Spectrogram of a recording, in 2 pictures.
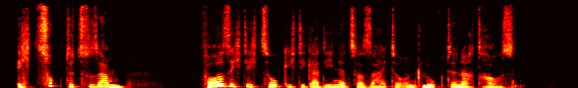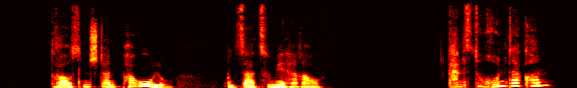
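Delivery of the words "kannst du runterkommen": whispering, much higher pitch. Narrator reads Paolo, standing outside her window, whispering up to her. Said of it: "flüsterte er".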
